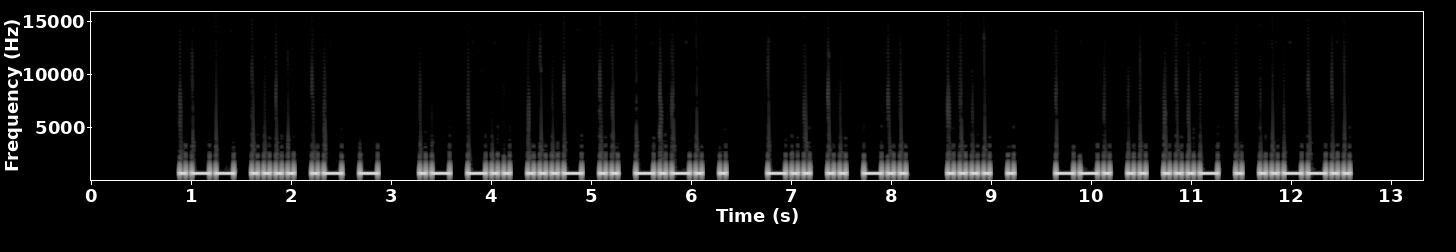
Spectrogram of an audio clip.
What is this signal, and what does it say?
Morse code, heard as a keyed tone, about 20 wpm, 700 Hz. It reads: WHAT ADVICE DID HE GIVE?
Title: Sentences from Top 1100 Words 20wpm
